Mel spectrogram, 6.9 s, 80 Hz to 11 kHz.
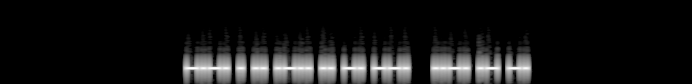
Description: Morse code, heard as a keyed tone, about 32 wpm, 700 Hz. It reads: CEILING FAN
